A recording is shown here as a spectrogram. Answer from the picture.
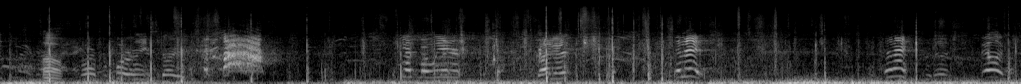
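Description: Basketball players' short wordless shouts and laughter, with a basketball dribbled on an asphalt court in scattered knocks. Wind rumbles on the microphone throughout.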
